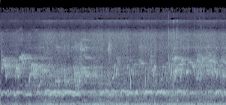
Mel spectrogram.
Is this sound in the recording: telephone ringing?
no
